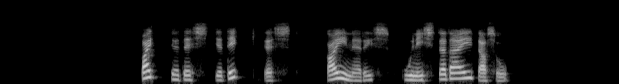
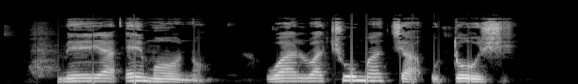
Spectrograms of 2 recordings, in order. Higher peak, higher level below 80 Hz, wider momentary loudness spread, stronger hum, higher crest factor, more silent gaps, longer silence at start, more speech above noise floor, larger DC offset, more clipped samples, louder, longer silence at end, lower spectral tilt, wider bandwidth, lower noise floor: second, -4 dBFS vs 0 dBFS; second, -68 dBFS vs -48 dBFS; about the same, 13 LU vs 11 LU; neither; about the same, 20 dB vs 16 dB; neither; first, 1.4 s vs 0.35 s; about the same, 63 dB vs 61 dB; neither; neither; second, -22 LUFS vs -14 LUFS; first, 1.15 s vs 0.65 s; about the same, -5 dB/octave vs -4 dB/octave; second, 7.4 kHz vs 11 kHz; first, -84 dBFS vs -74 dBFS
